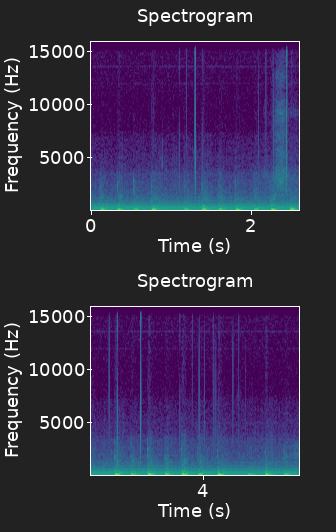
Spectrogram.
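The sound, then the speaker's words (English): A low, thudding drum beat repeats in a steady looping circular rhythm, about four hits a second with occasional doubled strokes, played over a faint constant hum. No one speaks. “Yeah, it sounds great. So okay, good. So it has keep some going. Circular rhythm.”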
